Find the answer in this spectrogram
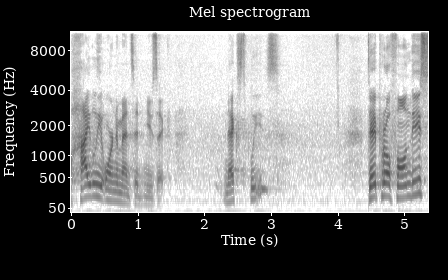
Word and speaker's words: De profundis: ornamented music next please de profandis and notice i'm using a french latin uh pronunciation of that that's also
